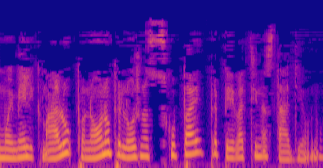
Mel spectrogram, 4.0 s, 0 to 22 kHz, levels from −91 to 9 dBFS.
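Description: Throughout, nothing sounds above 14.7 kHz and two distinct kinds of codec smearing overlap, unlike a single encode. This is likely transcoding between lossy codecs, WMA then HE-AAC.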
